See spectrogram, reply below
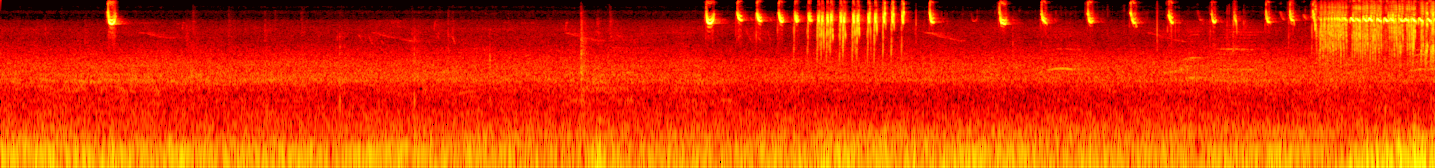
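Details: Chipping sparrows at a bird feeder giving short, high, sharp chip notes in a quick irregular series, ending in a brief dry trill, over steady low background rumble.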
